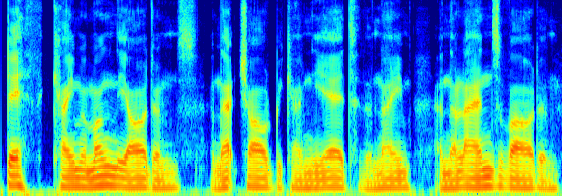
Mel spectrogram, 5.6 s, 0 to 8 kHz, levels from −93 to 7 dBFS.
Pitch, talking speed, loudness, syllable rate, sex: 85 Hz, 205 wpm, -17 LUFS, 4.7 syllables/s, male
